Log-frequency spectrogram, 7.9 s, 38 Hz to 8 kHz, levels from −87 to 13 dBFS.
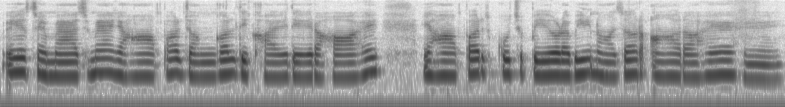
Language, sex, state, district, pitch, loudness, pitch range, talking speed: Hindi, female, Rajasthan, Jaipur, 190 Hz, -18 LUFS, 180-205 Hz, 145 wpm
